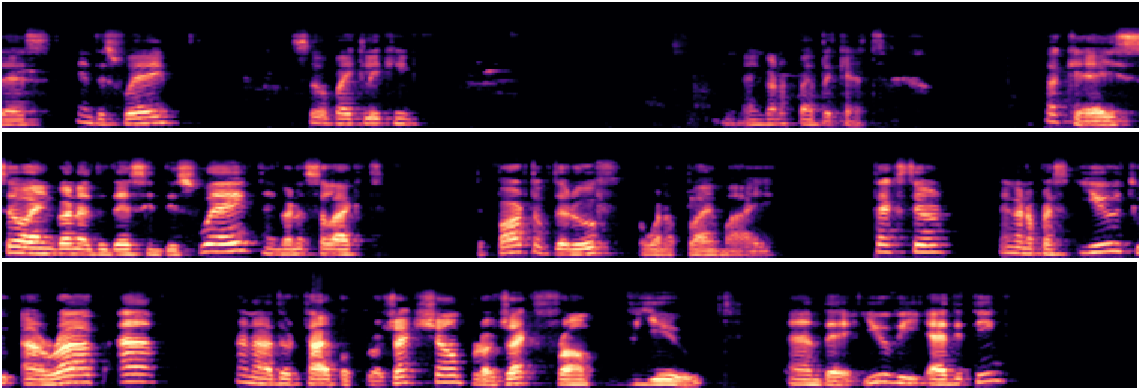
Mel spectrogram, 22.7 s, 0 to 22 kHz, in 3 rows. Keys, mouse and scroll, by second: 1.4 shift+middle click, 2.6 click, 3.2-4.5 shift+drag, 6.7 shift+middle click, 8.7 shift+middle click, 9.4-11.8 drag.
